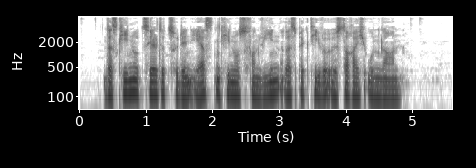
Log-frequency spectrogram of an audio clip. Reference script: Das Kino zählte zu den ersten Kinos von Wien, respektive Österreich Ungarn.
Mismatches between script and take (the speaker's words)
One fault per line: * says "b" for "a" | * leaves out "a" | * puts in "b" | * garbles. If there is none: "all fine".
all fine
